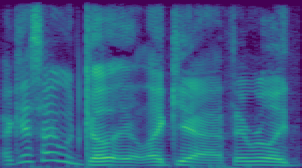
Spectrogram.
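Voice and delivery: normal talking voice

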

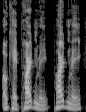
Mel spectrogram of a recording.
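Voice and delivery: lightly acted bid to get past; retold polite interruption. Acting out squeezing past the couple.

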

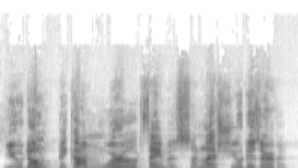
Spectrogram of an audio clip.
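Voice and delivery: ordinary talk, nothing marked

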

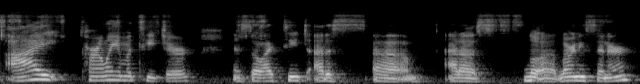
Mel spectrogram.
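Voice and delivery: ordinary delivery

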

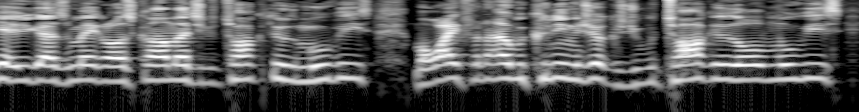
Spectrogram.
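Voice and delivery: fast, high-pitched griping; rapid indignant mock rant; retold complaint. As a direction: imitate an aggrieved moviegoer in a rush. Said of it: "he's like".

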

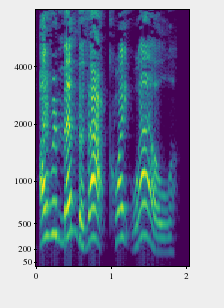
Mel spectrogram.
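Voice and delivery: high, loud and eager; excitedly sure of the memory. A narrator's reading. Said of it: "said Perry excitedly".

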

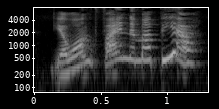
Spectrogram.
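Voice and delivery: chirpy bird voice. Acted. Bird tells Big Macs the elephant isn't up there, high bird voice. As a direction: squeak it out like a helpful bird.

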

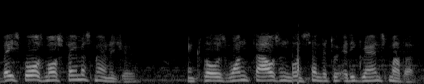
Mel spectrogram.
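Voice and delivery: plain reading voice

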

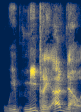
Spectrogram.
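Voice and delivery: lightly voiced caveman; hint of a dumb caveman grunt. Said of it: "caveman voice".

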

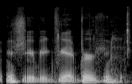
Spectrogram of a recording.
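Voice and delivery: low, put-on villain voice; mock serial killer questioning, pitched low; movie killer impression. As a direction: drop deep like a creepy film killer. Joins in Buffalo Bill impressions.

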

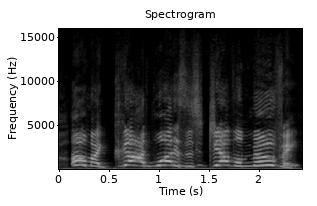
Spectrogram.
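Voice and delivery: high horrified shriek. Retold or imitated. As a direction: squeal at the scary movie. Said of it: "I was like".

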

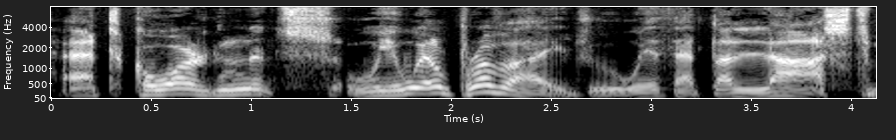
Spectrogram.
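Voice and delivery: a powerful priest granting a favor, unhurried. Acted. High Priest gives orders.

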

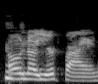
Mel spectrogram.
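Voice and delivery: ordinary talk

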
